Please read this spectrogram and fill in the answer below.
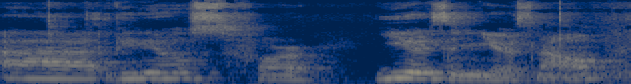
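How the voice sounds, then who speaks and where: In an Italian accent, a woman speaks at a very slow pace with a medium pitch. Her intonation is fairly even, and the room echo is audible. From central Italy. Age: 20s. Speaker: crafting podcaster. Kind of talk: casual monologue. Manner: halting, many fillers.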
